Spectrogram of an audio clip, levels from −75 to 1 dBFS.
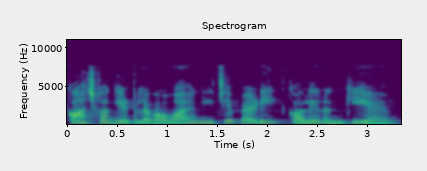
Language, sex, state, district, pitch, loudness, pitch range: Hindi, female, Uttar Pradesh, Shamli, 235 Hz, -16 LUFS, 220-245 Hz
